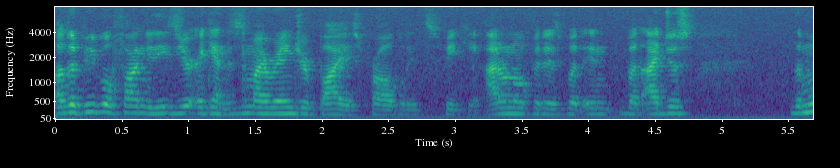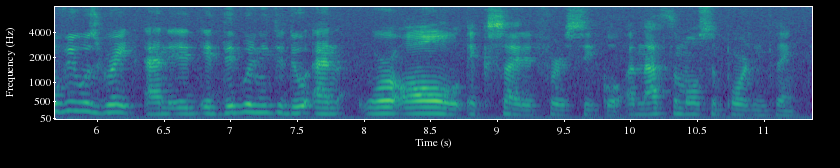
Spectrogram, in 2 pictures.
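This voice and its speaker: Pitched fairly high, a man talks at a very fast pace. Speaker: podcast host. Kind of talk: casual movie review chat. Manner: animated.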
